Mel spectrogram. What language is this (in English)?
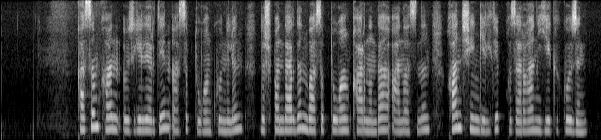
Kazakh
